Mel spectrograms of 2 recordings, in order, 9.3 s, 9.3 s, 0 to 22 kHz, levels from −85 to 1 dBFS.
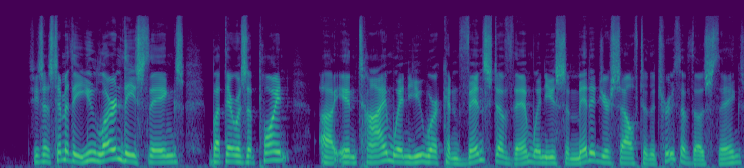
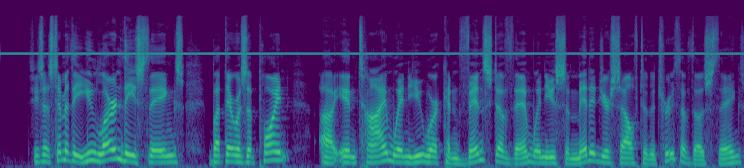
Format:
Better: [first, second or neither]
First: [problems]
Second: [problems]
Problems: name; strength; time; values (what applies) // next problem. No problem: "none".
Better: first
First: none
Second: high-pitched whine; noticeable; throughout; 6 kHz, 10 dB below the speech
